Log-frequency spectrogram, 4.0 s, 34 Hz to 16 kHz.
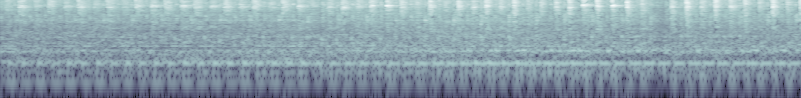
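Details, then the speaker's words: BMW R50 boxer twin first start after full restoration: settles into a steady, even idle with smooth rhythm, no misses or clatter; sounds great, with an occasional small backfire described as normal. "Awesome. Crazy. It sounds great."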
